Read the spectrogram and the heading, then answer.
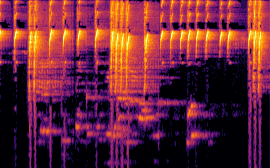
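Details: Siri-siri bird training song with sharp, fast bursts: very high, clipped descending chips in quick runs, a brief dense cluster of rattling notes midway, and faint softer warbles lower down in the background.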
